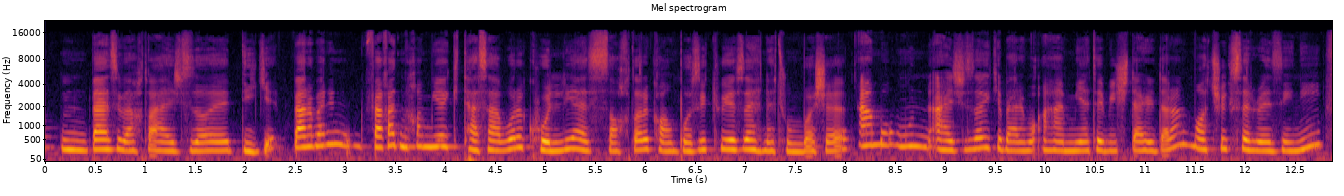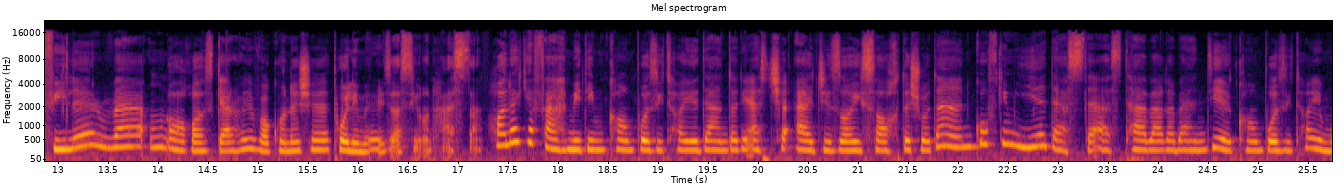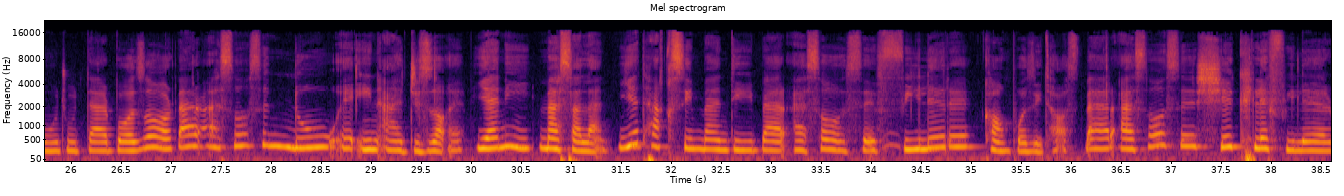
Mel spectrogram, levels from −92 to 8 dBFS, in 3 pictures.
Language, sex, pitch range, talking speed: Persian, female, 225-275 Hz, 115 wpm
